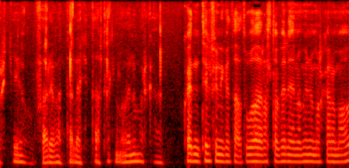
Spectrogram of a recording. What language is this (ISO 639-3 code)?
isl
